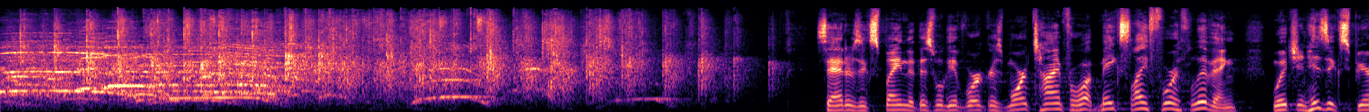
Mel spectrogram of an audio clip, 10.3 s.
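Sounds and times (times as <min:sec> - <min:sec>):
whoops and whistle-like cheers: 0:00.0 - 0:05.3
crowd applauding: 0:00.0 - 0:05.9
speech: 0:06.2 - 0:10.2.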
